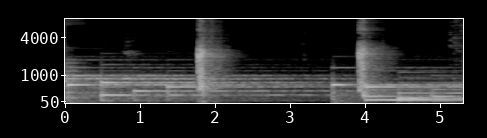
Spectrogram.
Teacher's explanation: Để phát âm đầu tiên k, trước tiên các bạn sẽ đẩy phần lưỡi phía sau chạm lên phần vòm mềm ở trong khoang miệng và các bạn sẽ bật mạnh hơi ra ngoài. Lưu ý âm này các bạn không để rung họng.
